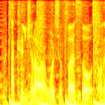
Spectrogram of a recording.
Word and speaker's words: Akıncıları: Just immediately, I'm going to give the translation of the 3 Akıncıları, which is how you pronounce it.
